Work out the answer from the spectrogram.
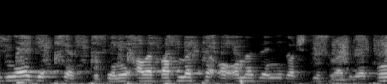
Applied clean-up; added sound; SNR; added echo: classical method log-MMSE.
